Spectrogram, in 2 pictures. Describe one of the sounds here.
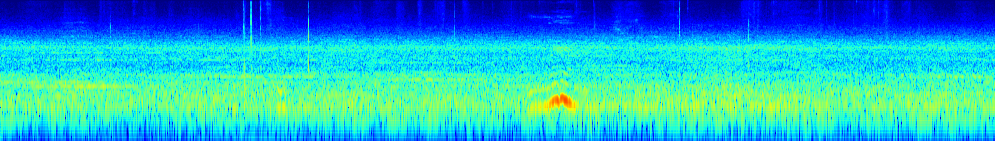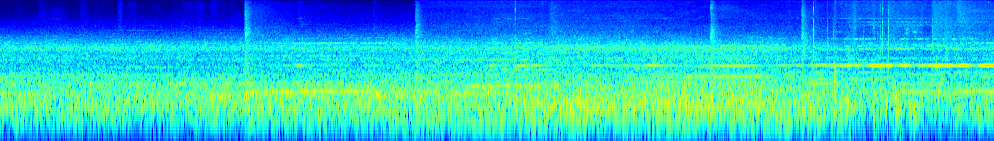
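A machine hums steadily in the background.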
